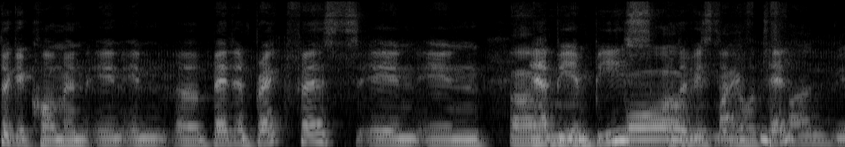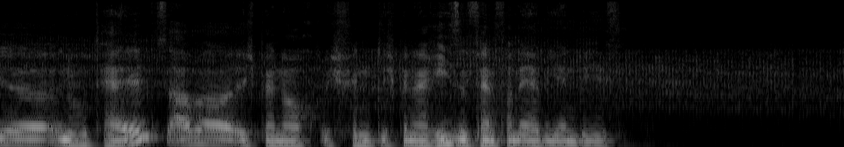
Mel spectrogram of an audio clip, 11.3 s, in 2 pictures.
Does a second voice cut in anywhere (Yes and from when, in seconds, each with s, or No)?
Yes, from 3.4 s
